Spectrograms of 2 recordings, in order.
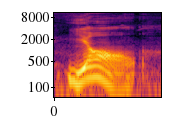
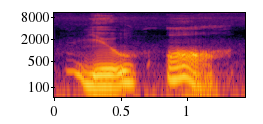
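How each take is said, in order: First: It is merged into a single word. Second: It is said as two separate words. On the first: This is how southern speakers say it. "made it into a, a one word" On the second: This is how northern speakers say it. "to me it's two words"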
